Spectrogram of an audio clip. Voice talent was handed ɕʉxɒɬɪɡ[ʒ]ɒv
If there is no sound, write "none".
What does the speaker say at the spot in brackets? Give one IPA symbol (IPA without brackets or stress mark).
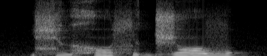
ʒ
